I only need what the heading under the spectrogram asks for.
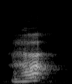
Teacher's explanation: ha ini ha tempatnya akan di tenggorokan. Pangkal tenggorokan.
